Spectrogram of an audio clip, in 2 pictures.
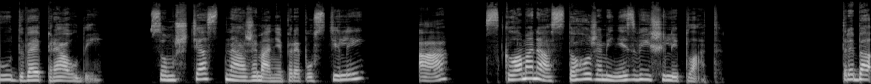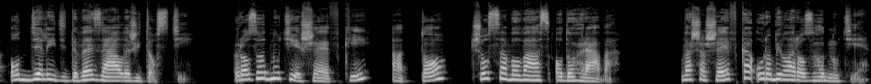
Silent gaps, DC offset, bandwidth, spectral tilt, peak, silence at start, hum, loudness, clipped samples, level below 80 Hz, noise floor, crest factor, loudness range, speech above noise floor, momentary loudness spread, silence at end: none; under 0.1%; over 20 kHz; -4 dB/octave; -2 dBFS; 0 s; none; -19 LUFS; under 0.1%; -68 dBFS; -90 dBFS; 18 dB; 2 LU; 71 dB; 9 LU; 0.05 s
